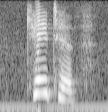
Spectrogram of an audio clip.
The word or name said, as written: caitiff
